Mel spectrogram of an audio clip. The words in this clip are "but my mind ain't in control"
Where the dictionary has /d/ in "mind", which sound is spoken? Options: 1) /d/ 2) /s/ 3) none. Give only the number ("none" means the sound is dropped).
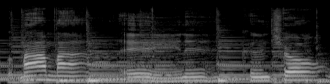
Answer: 3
